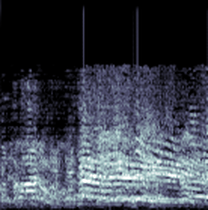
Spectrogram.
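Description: A crowd of onlookers chatters, many overlapping voices blending into a steady, fairly loud murmur with no single speaker standing out, continuous for the whole few seconds.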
